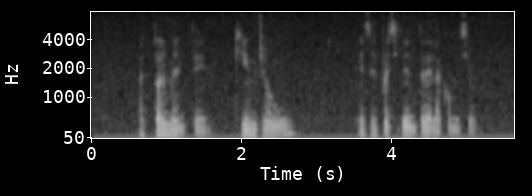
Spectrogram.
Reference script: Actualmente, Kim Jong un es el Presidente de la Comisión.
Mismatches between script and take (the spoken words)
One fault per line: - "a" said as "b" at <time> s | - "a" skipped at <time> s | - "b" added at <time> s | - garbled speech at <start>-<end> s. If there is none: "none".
none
